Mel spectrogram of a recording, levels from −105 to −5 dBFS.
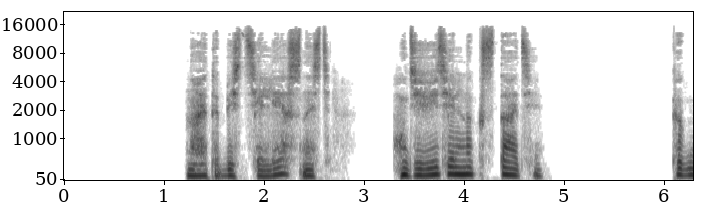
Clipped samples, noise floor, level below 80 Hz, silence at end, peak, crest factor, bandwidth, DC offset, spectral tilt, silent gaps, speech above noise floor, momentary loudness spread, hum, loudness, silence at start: under 0.1%; under -90 dBFS; -64 dBFS; 0 s; -12 dBFS; 18 dB; 15.5 kHz; under 0.1%; -5 dB/octave; 2.91-3.29 s, 4.87-6.08 s; over 61 dB; 10 LU; none; -30 LUFS; 1.25 s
